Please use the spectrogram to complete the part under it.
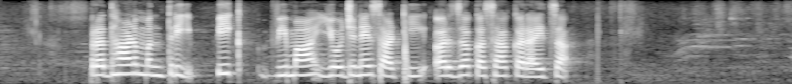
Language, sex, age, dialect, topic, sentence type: Marathi, female, 31-35, Standard Marathi, banking, question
